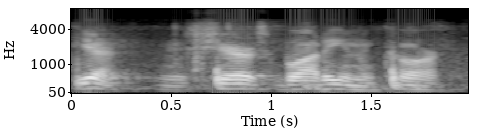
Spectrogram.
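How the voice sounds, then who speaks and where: A man's voice: mid-range voice, a little fast, close to an everyday voice. An actor playing a skeptical small-town Texas lawman with an American accent in a 1950s radio drama. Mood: matter-of-fact. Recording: muffled, noisy old radio recording with clicks.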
